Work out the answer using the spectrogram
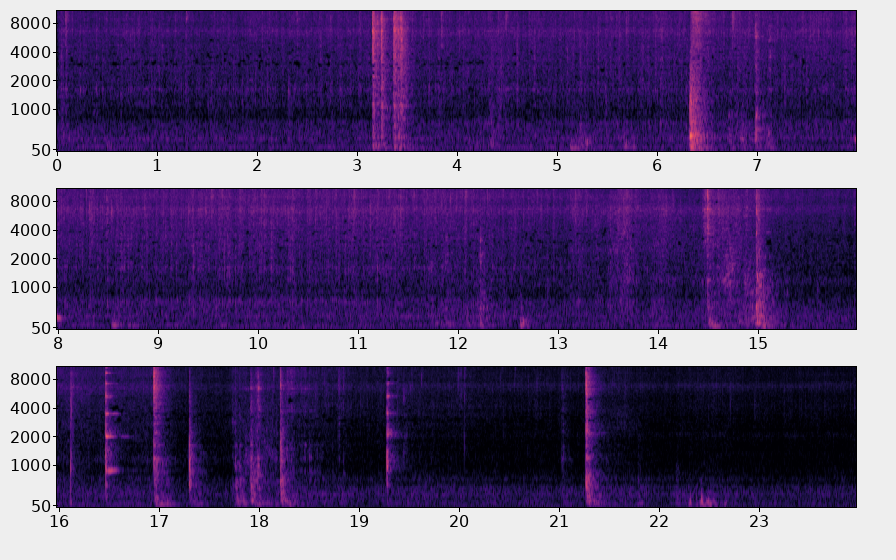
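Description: Chilli chicken sizzling in a pan while a slotted spatula stirs and turns it, knocking and scraping against the pan every few seconds. The sizzle dies down over the last several seconds as the dish finishes cooking.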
